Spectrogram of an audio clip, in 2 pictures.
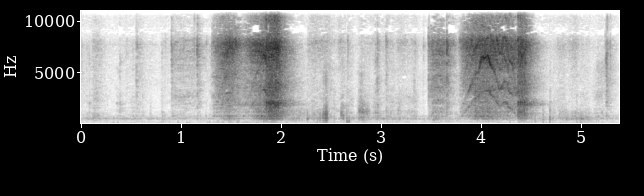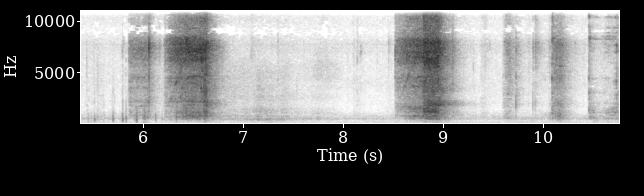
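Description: A ratchet wrench is run in four short bursts, each under a second, as it drives down the bolts holding a water manifold onto an engine block.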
